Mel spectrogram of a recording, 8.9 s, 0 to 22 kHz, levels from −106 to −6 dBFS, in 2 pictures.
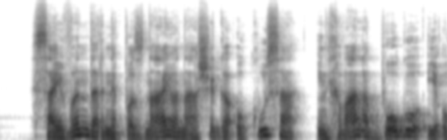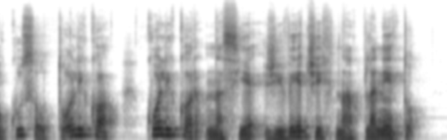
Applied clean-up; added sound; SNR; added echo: neural mask model DeepFilterNet 3.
